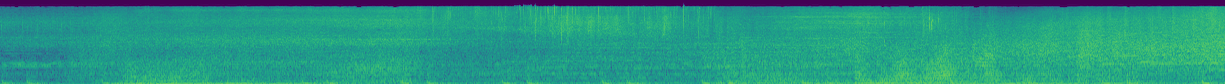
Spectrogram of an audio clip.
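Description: Soundtrack music with a deep, continuous bass rumble under a dense noisy texture. It is quieter for about the first second, then swells, growing fuller toward the end.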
